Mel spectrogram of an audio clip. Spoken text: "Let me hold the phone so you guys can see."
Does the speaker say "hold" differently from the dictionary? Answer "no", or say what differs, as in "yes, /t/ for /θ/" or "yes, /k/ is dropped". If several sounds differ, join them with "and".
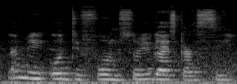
yes, /l/ is dropped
